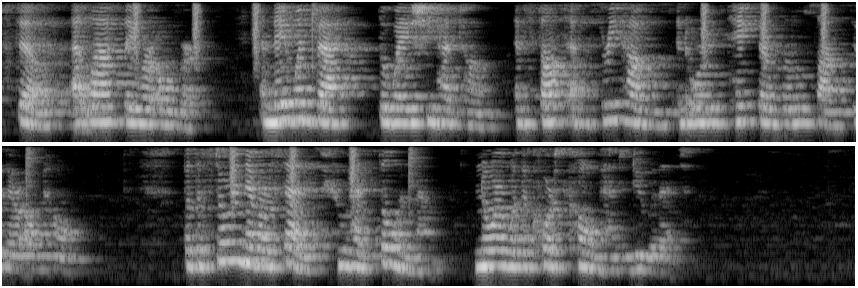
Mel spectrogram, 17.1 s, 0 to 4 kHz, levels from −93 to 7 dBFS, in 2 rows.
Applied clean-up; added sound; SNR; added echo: classical method WPE with log-MMSE.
